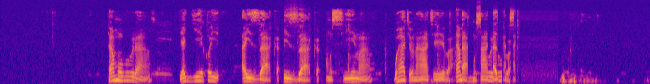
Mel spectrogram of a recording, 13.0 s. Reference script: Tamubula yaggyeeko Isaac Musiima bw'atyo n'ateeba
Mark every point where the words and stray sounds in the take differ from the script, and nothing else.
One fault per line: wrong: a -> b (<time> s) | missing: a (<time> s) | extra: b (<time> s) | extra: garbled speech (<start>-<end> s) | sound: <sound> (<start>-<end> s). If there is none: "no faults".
extra: Isaac (5.8 s)
extra: garbled speech (9.1-10.3 s)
